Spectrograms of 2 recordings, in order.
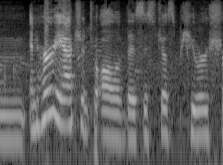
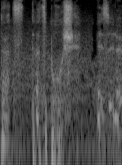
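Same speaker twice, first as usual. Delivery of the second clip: soft, hushed, barely voiced whisper; 8 semitones higher, 8 dB quieter than usual. A character looks at a companion and asks her: whispering. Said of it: "she kind of whispers".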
